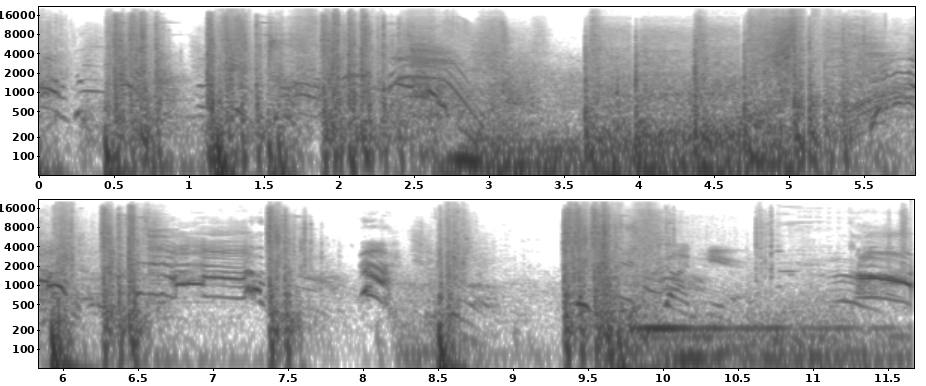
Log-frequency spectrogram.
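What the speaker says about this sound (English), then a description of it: "Oh, you gunned them all down with one mag." Rapid bursts of gunfire in The Outer Worlds, in the town of Monarch, crackling in dense clusters with short gaps and thuds between them.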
